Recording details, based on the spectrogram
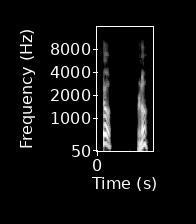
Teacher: महसूस कीजिए कि जीभ की नोक कैसे मुड़कर ऊपर कठोर हिस्से को छू रही है। बस यही वो कर्ल है यही वो घुमाव है जो इन ध्वनियों को खास बनाता है। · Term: मूर्धन्य, मूर्धन्य वर्ण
